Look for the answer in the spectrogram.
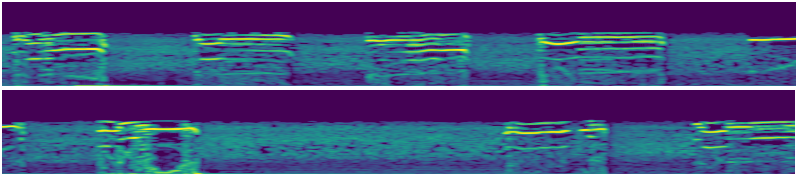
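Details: Hungry, impatient female eagle in Southwest Florida calling steadily in late morning as her mate de-furs prey in a pond tree: bright, ringing harmonic calls in short bursts, irregularly spaced with pauses, over faint background noise.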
